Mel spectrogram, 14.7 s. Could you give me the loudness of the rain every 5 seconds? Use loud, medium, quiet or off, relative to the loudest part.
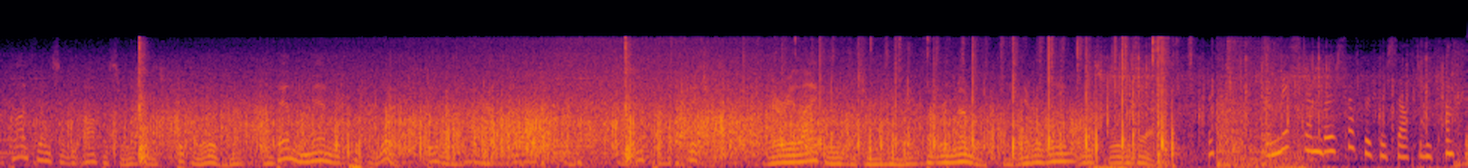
loud, loud, medium.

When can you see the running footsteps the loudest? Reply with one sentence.
The volume of the running footsteps peaks at 11 seconds.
